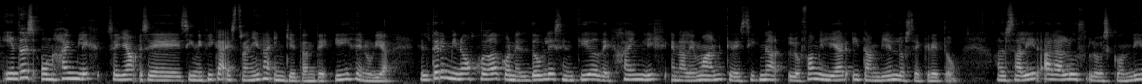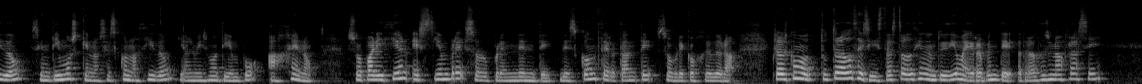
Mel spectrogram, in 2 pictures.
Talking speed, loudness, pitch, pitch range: 190 wpm, -28 LUFS, 215 Hz, 180-240 Hz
